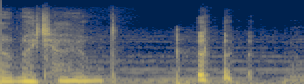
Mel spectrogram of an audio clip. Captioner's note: laughs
